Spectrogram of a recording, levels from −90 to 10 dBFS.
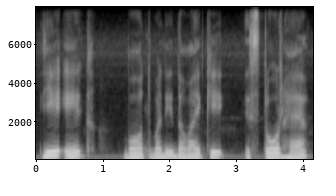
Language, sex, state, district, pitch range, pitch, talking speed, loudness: Hindi, female, Uttar Pradesh, Saharanpur, 200-220 Hz, 205 Hz, 115 wpm, -15 LUFS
